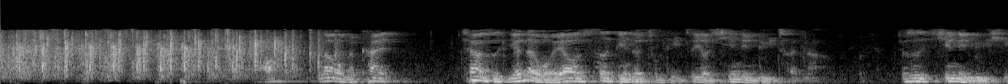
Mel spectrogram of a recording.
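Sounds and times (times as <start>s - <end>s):
audience applause welcoming a speaker: 0.0s - 3.4s
speech: 3.2s - 4.0s, 4.6s - 8.3s, 9.0s - 10.0s.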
